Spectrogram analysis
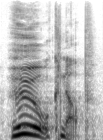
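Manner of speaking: loud, playfully exaggerated compliment; playful mock praise; joking. A narrator's reading. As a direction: tease it with a big swooping first word. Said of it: "grapt ze".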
